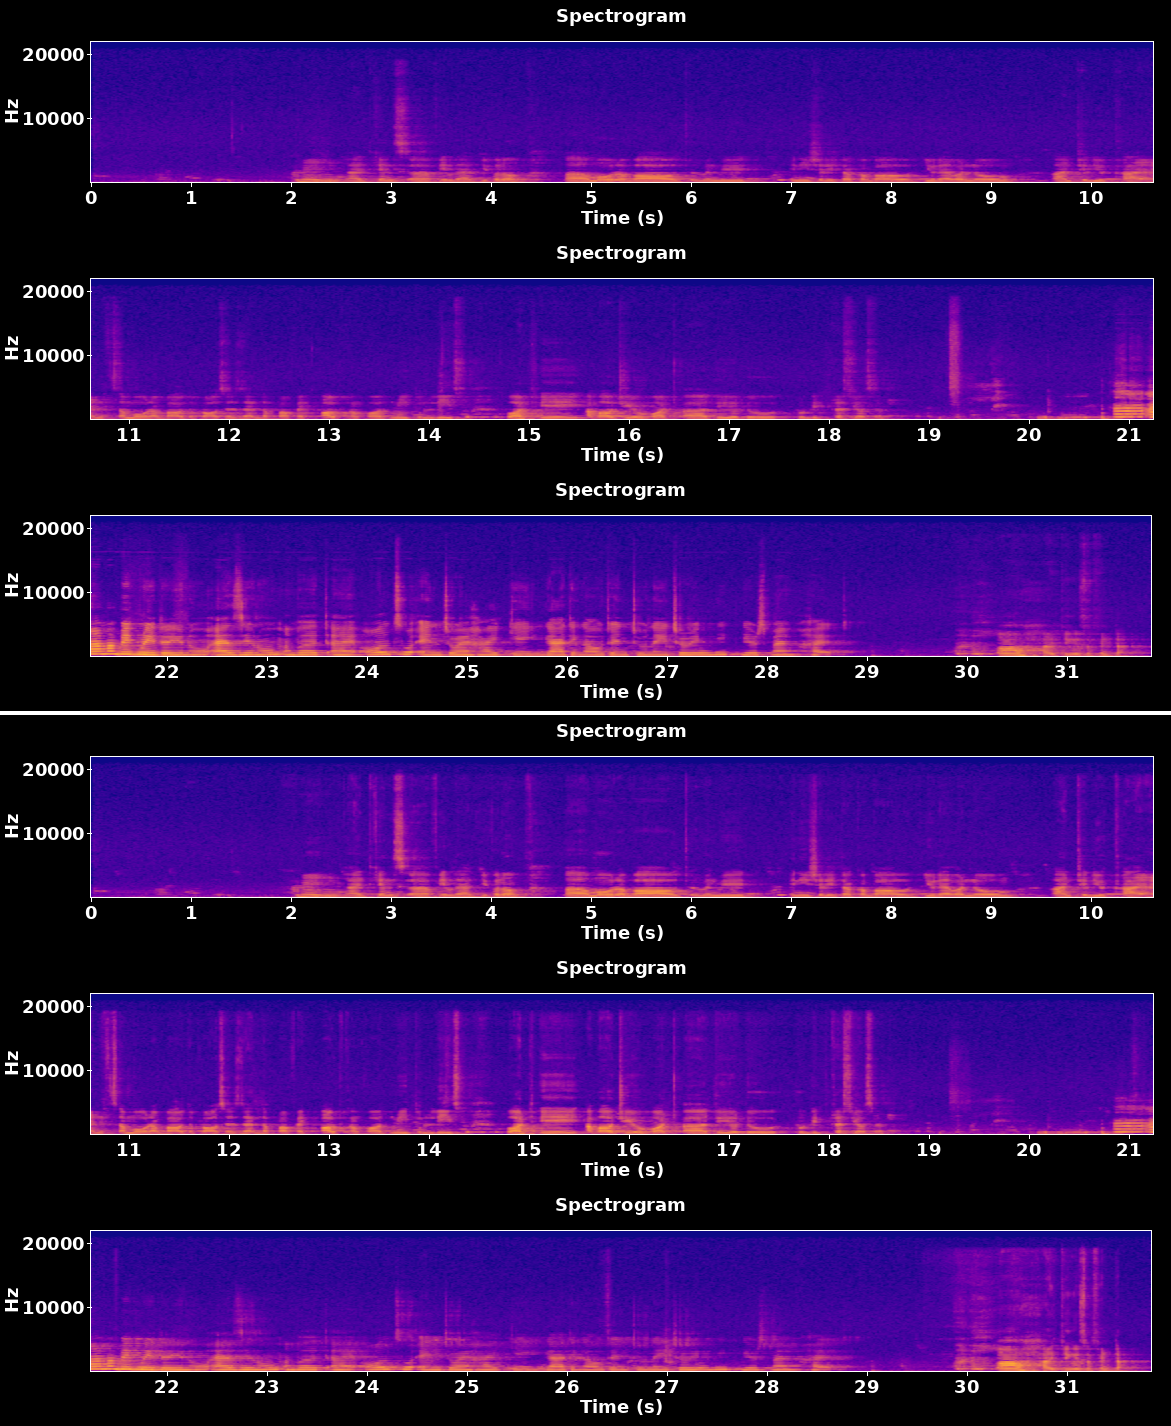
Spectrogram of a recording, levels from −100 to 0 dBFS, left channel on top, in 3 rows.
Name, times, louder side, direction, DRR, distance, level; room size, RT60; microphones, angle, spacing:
voice 1, 2.0-18.7 19.8-19.9 20.5-20.6 25.4-25.5 27.0-27.1 28.1-28.2 29.9-31.5, right 4 dB, 50° right, 12 dB, 2.5 m, -35 dB
voice 2, 20.1-28.7, left 3 dB, 85° left, 10 dB, 2.8 m, -31 dB
25.0 x 24.0 x 9.8 m, 0.73 s
head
